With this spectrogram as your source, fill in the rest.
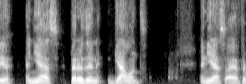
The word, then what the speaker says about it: Gallant: and yes better than Gallant and yes I have to raise my eyebrows whenever I say his name gallons when you say it like that Galant just rolls right off but you know and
